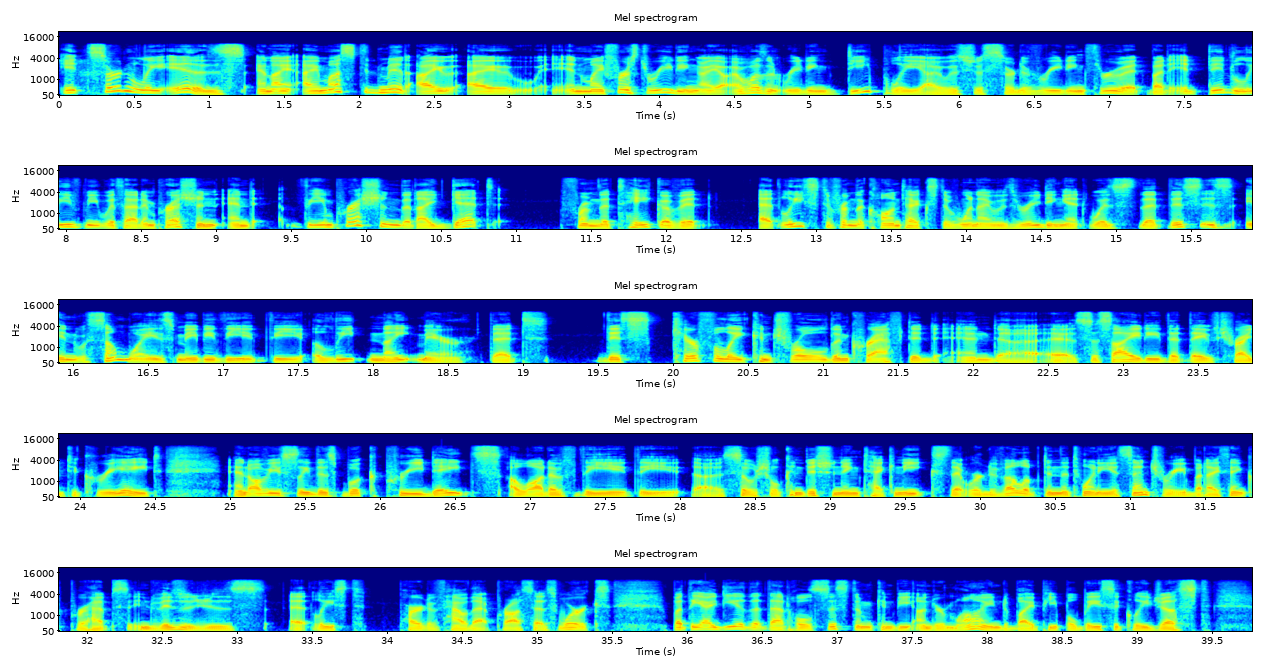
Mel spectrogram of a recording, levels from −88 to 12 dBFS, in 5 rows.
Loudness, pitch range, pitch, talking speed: -19 LUFS, 95-125 Hz, 105 Hz, 200 wpm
